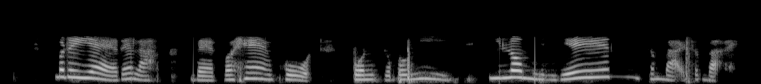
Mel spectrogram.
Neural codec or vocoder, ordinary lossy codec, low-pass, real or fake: none; none; 3.6 kHz; real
